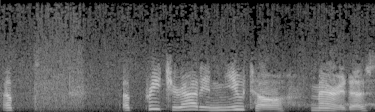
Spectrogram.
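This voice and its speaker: A woman's voice: a little high, animated, measured pace. A frontier wife with a hard past. She speaks plainly and hesitantly, with earnest worry and folksy turns of phrase. The old radio recording is dull and noisy. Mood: earnest, pleading. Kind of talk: old-time radio western acting. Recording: muffled, noisy vintage radio broadcast.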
